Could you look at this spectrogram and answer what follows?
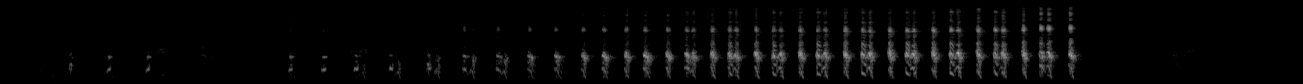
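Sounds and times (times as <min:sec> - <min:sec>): partridge calling: 0:02.9 - 0:10.8.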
